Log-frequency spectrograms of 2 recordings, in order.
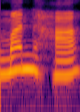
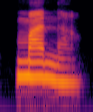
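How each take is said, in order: First: An h sound is heard before the a. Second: No h sound is heard before the a. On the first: The speaker calls it wrong. "Hindi po siya manha" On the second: The speaker calls it right. "kung hindi, mana"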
